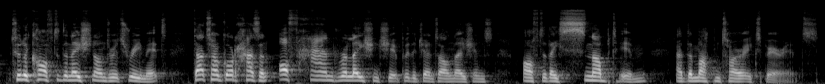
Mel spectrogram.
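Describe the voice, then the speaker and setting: A woman with an English accent giving a lively, conversational religious lecture, acting out quoted lines as she explains. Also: lowish voice. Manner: animated, conversational teaching with quoted dialogue. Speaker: Torah teacher.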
